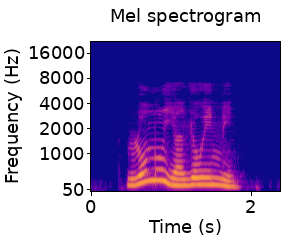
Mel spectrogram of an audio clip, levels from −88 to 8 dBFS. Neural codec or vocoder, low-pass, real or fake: codec, 16 kHz, 1 kbps, FunCodec, trained on Chinese and English, 50 frames a second; 7.2 kHz; fake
